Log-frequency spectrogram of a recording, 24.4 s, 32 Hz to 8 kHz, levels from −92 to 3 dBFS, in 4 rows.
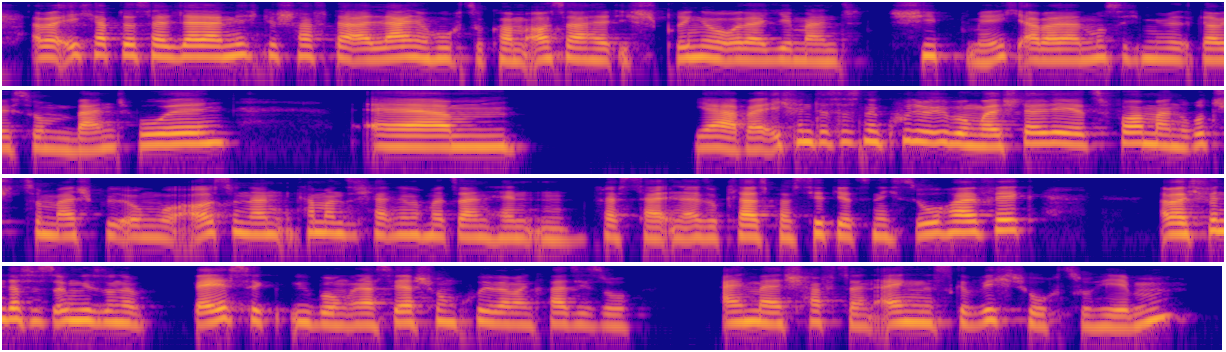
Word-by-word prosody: Aber 215 - +2
ich 240 +2 -3
habe 245 -1 +2
das 240 -1 0
halt 220 -2 +3
leider 225 -1 +7
nicht 240 +1 0
geschafft, 230 -1 -5
da 200 - +4
alleine 200 +2 +4
hochzukommen, 180 -2 -4
außer 195 0 +2
halt 180 0 -3
ich 185 - -10
springe 205 -1 -1
oder 180 0 +2
jemand 170 -2 -5
schiebt 230 -1 -4
mich, 175 +8 -5
aber 180 -1 +3
dann 180 +1 +2
muss 205 0 -5
ich 195 - -11
mir 190 -2 -5
glaube 185 -1 -1
ich, - - -13
so 185 - -7
'n 170 -3 -7
Band 185 +5 -1
holen. 235 +3 +3 0.6
Ähm, 195 - +5 0.8
ja, 185 -3 +2
weil 170 +3 +1
ich 210 - -7
finde, 265 -1 0
das 250 - -9
ist 260 - -7
'ne 270 - +1
coole 265 +2 -1
Übung, 230 -4 +2
weil 200 0 +4
stell 240 +4 +1
dir 245 - +5
jetzt 220 -1 0
vor, 245 +2 +4
man 215 -3 +1
rutscht 225 +2 -6
zum 210 -3 -3
Beispiel 185 0 -4
irgendwo 170 -2 -5
aus 205 +5 -2
und 225 - -1
dann 200 0 -2
kann 220 -1 -2
man 210 -1 0
sich 195 0 -14
halt 190 - -2
nur 195 - -4
noch - - -5
mit 180 -1 -4
seinen 170 -1 0
Händen 150 -2 -8
festhalten. 165 -3 -3
Also, 160 +1 -3
klar, 175 +2 +5
es 175 - -8
passiert 185 +5 -4
jetzt 180 -1 -3
nicht 175 -4 -7
so 210 +3 -1
häufig, 250 +3 +4 0.6
aber 205 - +5
ich 200 - +2
finde, 245 -1 +3
das 225 - -2
ist 205 -2 -6
irgendwie 220 +1 +3
so 205 - -3
'ne 190 -2 -3 0.2
Basic 225 +3 +4
Übung 180 -4 -3
und 175 - -5
das 175 0 -1
wäre 195 -1 +2
schon 200 0 -4
cool, 210 - 0
wenn 185 - -1
man 180 -1 -4
quasi 180 -1 -3
so 165 -1 -9 0.4
einmal 195 -1 +2
schafft, 200 +1 -7
sein 165 -2 -6
eigenes 195 +1 -1
Gewicht 220 +3 -5
hochzuheben. 165 - -4
195 Hz, 235 wpm, -23 LUFS, 180-225 Hz, 0.8 s, leider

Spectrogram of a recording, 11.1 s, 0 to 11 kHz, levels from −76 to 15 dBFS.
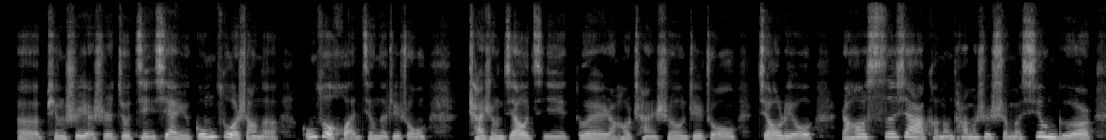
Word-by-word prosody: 呃， - - -3
平 185 0 -3
时 185 - +1
也 180 - +2
是 170 -1 -3
就 185 -1 0
仅 175 - -2
限 225 -5 +2
于 185 - -3
工 255 +7 +4
作 275 -7 +4
上 195 - -2
的 - - -6 0.2
工 285 +2 +1
作 285 -5 +6
环 - - -2
境 190 -1 -3
的 165 - -2
这 175 +2 -2
种 170 - -4 0.4
产 190 -1 +1
生 185 0 0
交 195 0 +4
集， 165 -4 -6
对， 180 -2 0
然 160 -1 -4
后 180 -1 -5
产 - - -5
生 175 0 -3
这 180 0 -2
种 160 -2 -3 0.2
交 200 -2 +3
流。 170 -3 +1 0.3
然 195 +1 -2
后 255 +2 +3
私 280 +3 0
下 270 -5 +3
可 - - -8
能 - - -1
他 250 +4 -4
们 245 +1 +1
是 250 0 -1
什 245 - -3
么 - - -4
性 270 +3 +5
格 190 -4 +2
儿， 190 +1 0
190 Hz, 255 characters per minute, -22 LUFS, 175-245 Hz, 0.4 s, 作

